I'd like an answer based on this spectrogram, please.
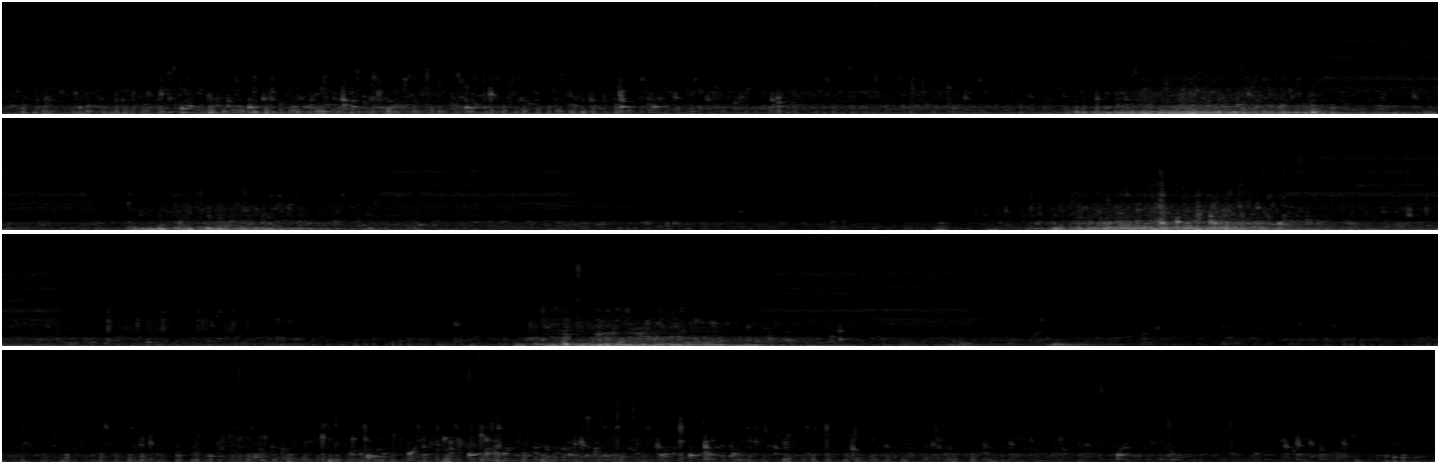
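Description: Scuba regulator breathing heard underwater: exhaled air bubbles out in gurgling bursts every few seconds, with short hisses of inhalation between them.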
